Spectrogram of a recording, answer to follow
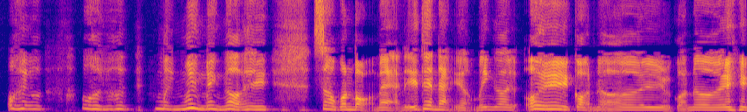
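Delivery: high, loud mother's keening; keen over the boy as if he were dead; wailing lament. A narrator's reading. Mother sees her son lying by the river, wailing. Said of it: "bù lu bù loa".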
